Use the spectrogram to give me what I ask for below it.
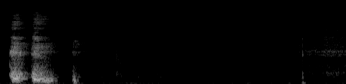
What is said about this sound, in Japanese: ちょっと咳払いします。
